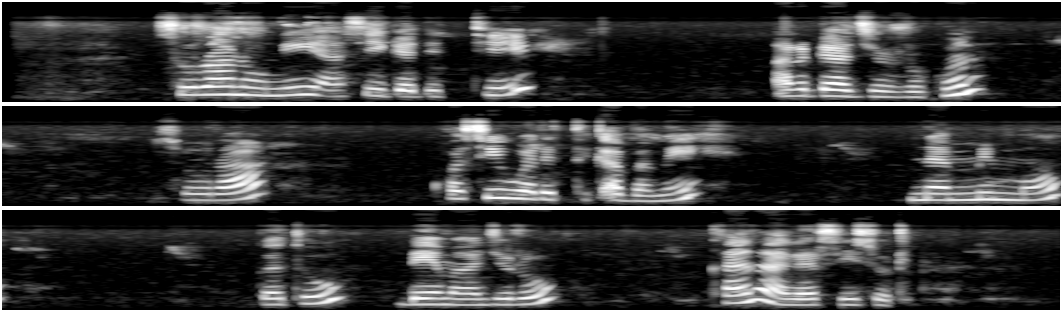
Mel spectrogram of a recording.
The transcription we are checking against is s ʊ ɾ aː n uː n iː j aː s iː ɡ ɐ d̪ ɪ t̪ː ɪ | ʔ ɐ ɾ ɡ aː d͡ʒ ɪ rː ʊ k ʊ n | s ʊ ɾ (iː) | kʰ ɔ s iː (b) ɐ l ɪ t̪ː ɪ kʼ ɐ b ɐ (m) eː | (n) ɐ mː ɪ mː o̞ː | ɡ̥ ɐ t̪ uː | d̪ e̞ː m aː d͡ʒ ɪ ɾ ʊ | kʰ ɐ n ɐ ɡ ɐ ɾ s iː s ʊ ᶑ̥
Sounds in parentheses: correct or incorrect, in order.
incorrect, incorrect, correct, correct

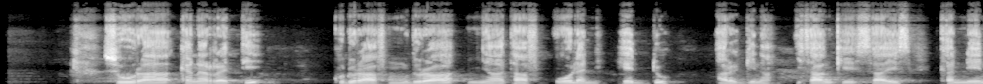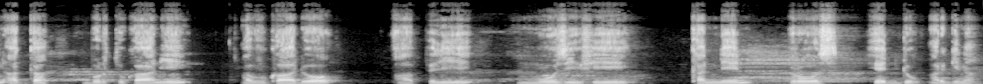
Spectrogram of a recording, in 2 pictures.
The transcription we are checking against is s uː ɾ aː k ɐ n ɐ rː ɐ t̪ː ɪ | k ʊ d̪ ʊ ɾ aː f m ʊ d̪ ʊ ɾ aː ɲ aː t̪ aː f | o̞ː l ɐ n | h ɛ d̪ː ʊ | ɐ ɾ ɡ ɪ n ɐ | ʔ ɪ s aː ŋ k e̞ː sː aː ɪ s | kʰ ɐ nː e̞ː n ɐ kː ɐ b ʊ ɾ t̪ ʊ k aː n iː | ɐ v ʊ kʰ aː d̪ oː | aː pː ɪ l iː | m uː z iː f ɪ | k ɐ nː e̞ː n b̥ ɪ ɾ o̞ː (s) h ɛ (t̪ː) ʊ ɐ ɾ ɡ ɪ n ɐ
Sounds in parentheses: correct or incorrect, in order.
correct, incorrect

